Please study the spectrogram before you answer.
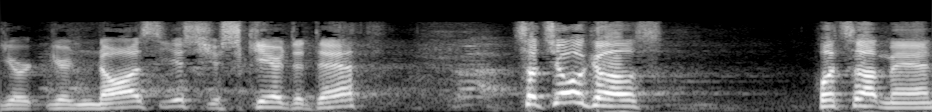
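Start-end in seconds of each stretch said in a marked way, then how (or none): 4.1-4.7 mock, forced casual, faked calm, acted relaxed. Retelling how a scared man greeted a gang: imitating someone playing it cool. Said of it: "tries to play cool".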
